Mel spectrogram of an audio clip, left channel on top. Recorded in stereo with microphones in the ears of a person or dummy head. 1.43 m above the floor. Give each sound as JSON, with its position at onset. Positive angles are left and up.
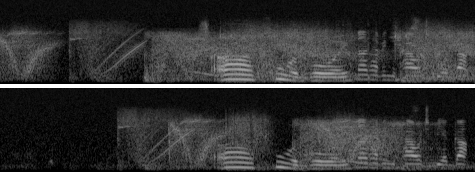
{"t": 2.1, "sound": "a woman speaking", "side_deg": 55}
{"t": 3.6, "sound": "a woman speaking", "side_deg": -5}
